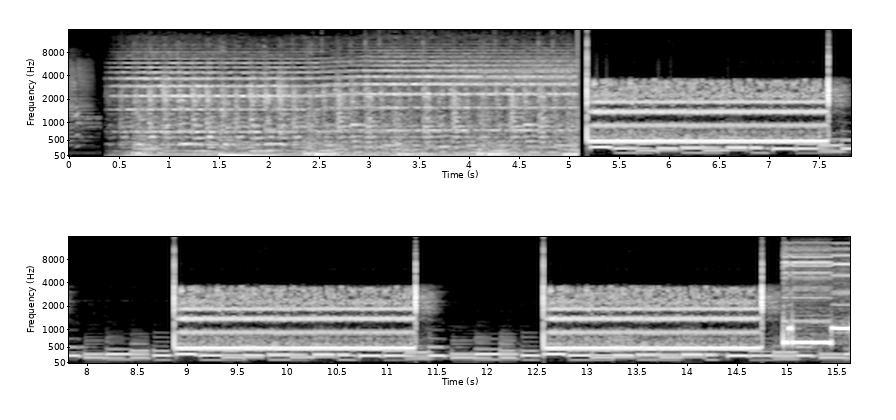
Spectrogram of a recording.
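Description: Telephone ringing and dialing before a call goes to voicemail: a dense, jangling ring opens, then three long, loud, repeated ringing tones follow, separated by silent gaps.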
